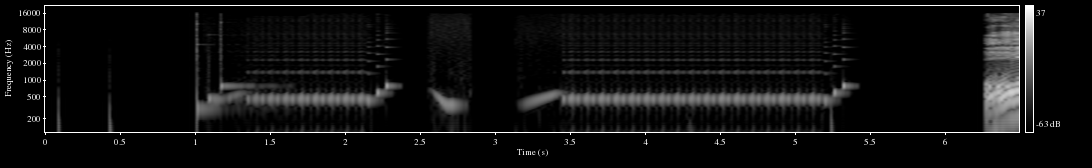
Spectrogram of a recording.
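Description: A game's dialogue text plays a quick, steady run of buzzing blips.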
